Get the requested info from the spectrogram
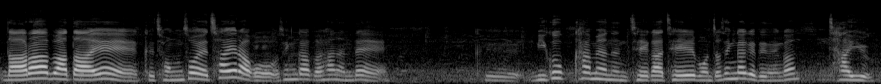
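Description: A woman's voice: mid-range voice, a little slow, a little mellow. Young woman, candid and reflective, street interview, handheld mic. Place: city street outdoors. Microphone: handheld mic held by interviewer.

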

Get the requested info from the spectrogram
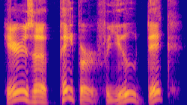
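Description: Man putting on a chatty young lawyer, friendly, lively voice, slow, dry recording. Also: on the high side, no echo, pitched above the performer's own voice, heavily acted.

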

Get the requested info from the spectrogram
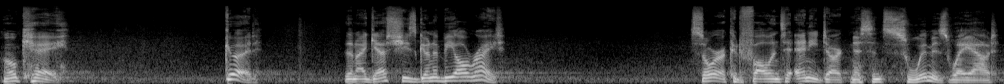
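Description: Slow-spoken, serious young warrior. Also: male voice, medium pitch, lively intonation, big-room sound. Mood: calm, sincere. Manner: serious, measured. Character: brave, brooding young male warrior, loyal and steady. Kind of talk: video game voice acting.

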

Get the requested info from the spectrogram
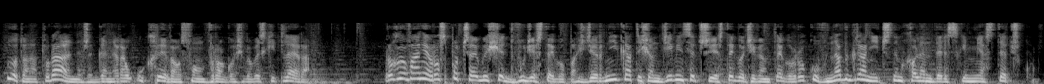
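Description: A man narrates a dramatic scripted documentary for radio. His voice is on the higher side and swings widely in pitch, with emphatic, suspenseful phrasing. The sound is slightly dull, with music behind. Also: very animated, brisk.

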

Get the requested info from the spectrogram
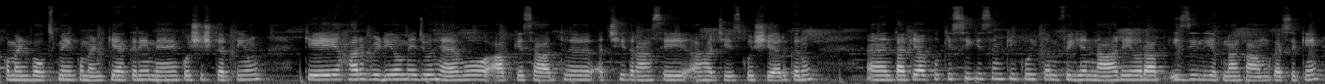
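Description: Female beautician for tutorial voice-over: explanatory, level delivery with halting pauses, faint music underneath. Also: medium pitch, a little mellow. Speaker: beautician giving a hair tutorial.

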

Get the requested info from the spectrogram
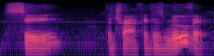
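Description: A man's voice: mid-range voice, animated, unhurried, darkish tone, husky, soft background music. A man voicing an argumentative, indignant female green traffic light in a children's storybook, firmly retorting. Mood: angry. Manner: firm, retorting.

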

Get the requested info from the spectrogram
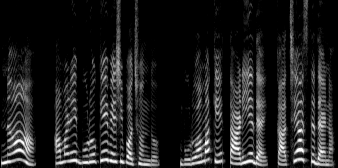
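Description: A woman's voice: high voice, very animated, unhurried, fairly bright tone, full character voice. A woman playing a pouting, headstrong, lovestruck young woman in an audio drama, petulant and pleading. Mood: coy, insistent. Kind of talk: Bengali audio drama acting.

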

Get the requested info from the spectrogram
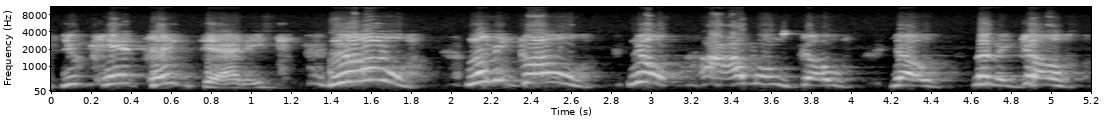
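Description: A man in a play reading, acting a worn-out trucker who relives childhood trauma like a frightened boy, halting and pleading. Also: extremely high pitch, big pitch swings, exaggerated voice. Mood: anguished pleading. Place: living room on a sofa. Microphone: headset on a video call. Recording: muffled video-call audio.

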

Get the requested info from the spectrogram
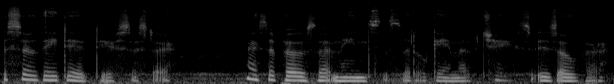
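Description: A woman voicing a stern, weary older vampire sister in a measured, condescending ASMR roleplay, often half-whispering. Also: lowish voice, steady tone, gravelly, warm tone, slight background noise. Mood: cool amusement.

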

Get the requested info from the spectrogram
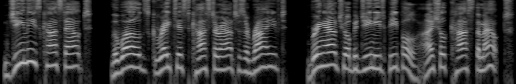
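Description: A clever, bold woman of a folk tale acted out by a male narrator, pitched high. The delivery is confident and theatrical, in storybook style. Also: unhurried, no echo, clean studio sound. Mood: proud calling out.

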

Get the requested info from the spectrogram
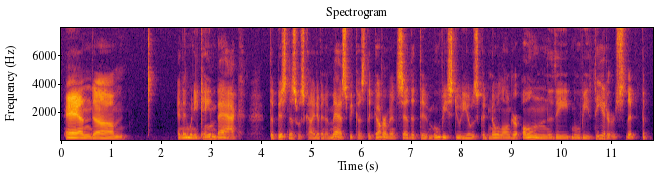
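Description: American guy in his 50s, kinda low voice, telling old stories in an interview, emphatic. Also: a little slow, a little mellow. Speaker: interviewee, actor and filmmaker. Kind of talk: anecdotal interview storytelling. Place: indoors, in front of dark curtains.

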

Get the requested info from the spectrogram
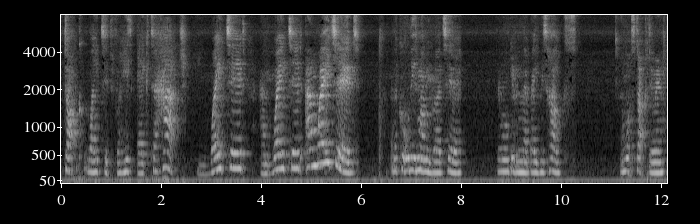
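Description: A woman in her thirties reading a picture book to a young child in an expressive, encouraging way, pausing to ask questions. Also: mid-range voice. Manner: expressive, encouraging, acting out sound effects. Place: small room at home, indoors. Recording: roomy home recording with faint background noise.

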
